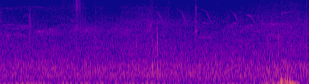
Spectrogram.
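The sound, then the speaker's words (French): Faint songs of a European robin and a wren from down below: thin, high notes and quick trilling phrases scattered over steady outdoor hiss, with a brief low thump near the end. “Il y en a même trois parce qu'il y a le, le, troglodyte en bas. Donc en bas, il y a le rouge-gorge, là.”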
